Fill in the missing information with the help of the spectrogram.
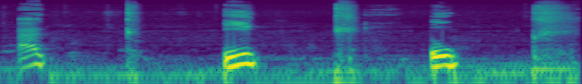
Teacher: jadi untuk huruf kaf itu tertahan baru mengalir nafas.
